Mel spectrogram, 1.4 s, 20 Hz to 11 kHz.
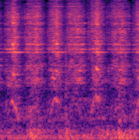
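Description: Hand-sawing a small steel piece for a Yamaha Sniper 155R tensioner, with about four quick, rhythmic back-and-forth rasping strokes close up.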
